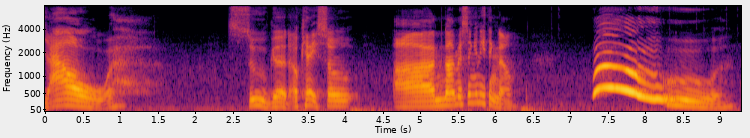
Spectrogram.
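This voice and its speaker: Amid audible room echo, a man with a fairly high pitch and lively intonation speaks at a very slow pace with long, frequent pauses. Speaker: programming livestreamer. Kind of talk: live coding stream.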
